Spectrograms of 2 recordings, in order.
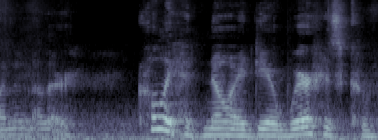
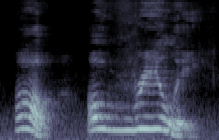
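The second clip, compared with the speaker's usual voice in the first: high hammed-up indignant "really"; sarcastic huffy disbelief; mock outrage; 11 semitones higher, 5 dB louder, slower than usual. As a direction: play scandalised, much higher and louder.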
